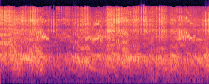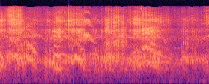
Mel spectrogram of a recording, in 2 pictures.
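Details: A wintering flock of migratory demoiselle cranes in Khichan village, Rajasthan, India, calls continuously: many overlapping throaty, rattling trumpet notes form a thick, unbroken wall of sound with brief louder surges.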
